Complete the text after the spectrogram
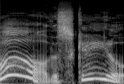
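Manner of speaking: very high, loud exclaiming cry. Narrating a professor's reply to a demand for a scale, crying out. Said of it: "cried the professor".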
